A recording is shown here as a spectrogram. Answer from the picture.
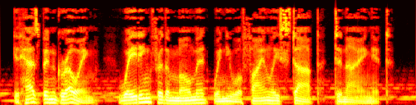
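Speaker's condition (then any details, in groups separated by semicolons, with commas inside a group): No condition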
